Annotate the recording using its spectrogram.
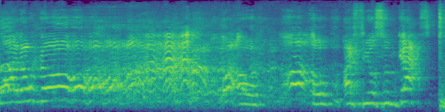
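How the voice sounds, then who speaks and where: At a very slow pace with hardly any pauses, the speech keeps very even loudness and ordinary pitch variation over noticeable background noise. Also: woman. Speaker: stand-up comedian. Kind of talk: stand-up comedy routine.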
